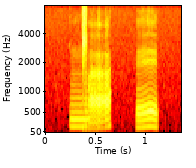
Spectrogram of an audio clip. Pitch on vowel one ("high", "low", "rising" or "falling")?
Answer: rising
